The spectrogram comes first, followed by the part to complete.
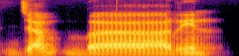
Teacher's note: Jabbarin eh saya tunjukkan panjang sikitlah lebih pada dua. Nak tunjukkan bacaannya dua harakat lebih panjang daripada satu harakat dengan bacaan mad asli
